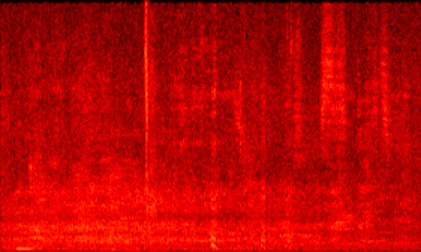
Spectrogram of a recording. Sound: crowd laughs

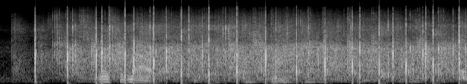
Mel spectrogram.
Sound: all applauding

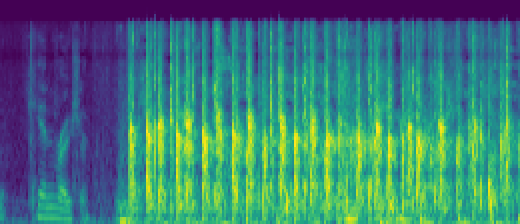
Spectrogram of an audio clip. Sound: audience applauds

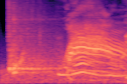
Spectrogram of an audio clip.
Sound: rock plops

